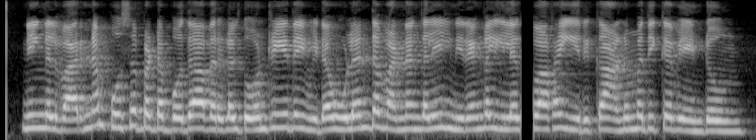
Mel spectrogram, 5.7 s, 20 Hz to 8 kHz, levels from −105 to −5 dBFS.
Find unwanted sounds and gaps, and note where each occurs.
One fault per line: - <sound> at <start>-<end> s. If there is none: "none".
- dropout at 3.9-4.0 s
